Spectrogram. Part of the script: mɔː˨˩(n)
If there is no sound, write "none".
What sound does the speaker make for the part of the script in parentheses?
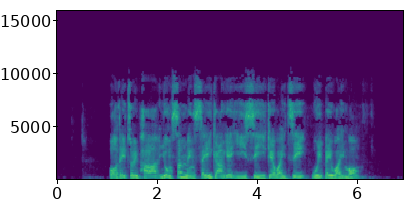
ŋ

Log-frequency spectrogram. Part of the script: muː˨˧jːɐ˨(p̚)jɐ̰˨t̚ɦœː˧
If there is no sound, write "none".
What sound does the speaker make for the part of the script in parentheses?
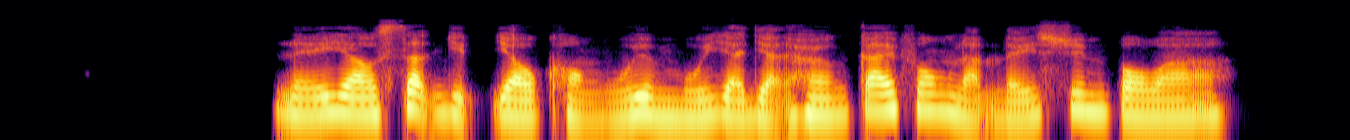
t̚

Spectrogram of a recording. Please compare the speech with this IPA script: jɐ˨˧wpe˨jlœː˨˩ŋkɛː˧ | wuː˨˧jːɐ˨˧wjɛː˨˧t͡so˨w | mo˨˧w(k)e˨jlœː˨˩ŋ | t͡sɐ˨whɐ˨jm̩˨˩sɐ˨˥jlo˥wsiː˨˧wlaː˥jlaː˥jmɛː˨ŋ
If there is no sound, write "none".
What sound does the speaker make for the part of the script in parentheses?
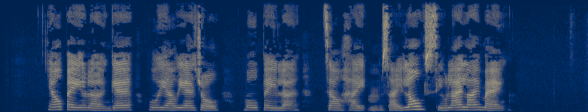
p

